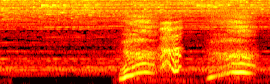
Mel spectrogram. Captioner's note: ST gasps; Teddy gasps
